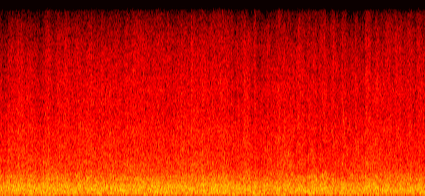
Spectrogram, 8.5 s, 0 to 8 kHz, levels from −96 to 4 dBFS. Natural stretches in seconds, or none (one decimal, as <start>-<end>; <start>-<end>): 0.0-4.6; 7.7-8.5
